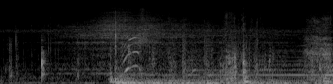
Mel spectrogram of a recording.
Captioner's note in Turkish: Çığlık sesi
